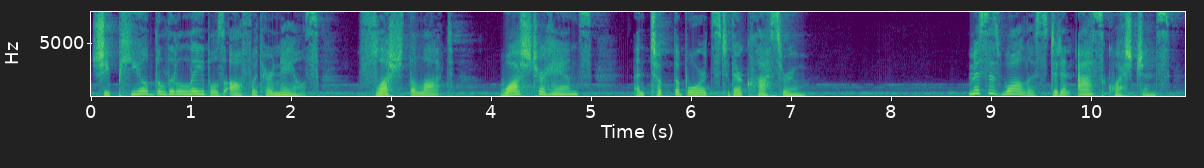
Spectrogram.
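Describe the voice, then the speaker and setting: A woman's voice: medium pitch, lively intonation, unhurried, faint music behind. A woman reading scripted narration for an audio drama.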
